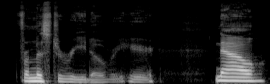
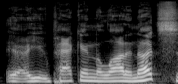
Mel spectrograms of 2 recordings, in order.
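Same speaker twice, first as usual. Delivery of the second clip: ordinary talk, nothing marked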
